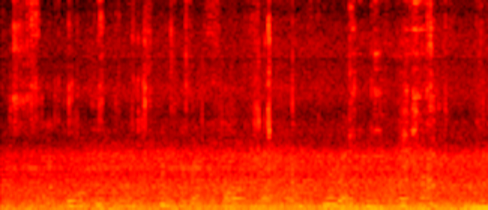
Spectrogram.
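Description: Steady city-street background noise with faint voices in the distance and a few light clicks.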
